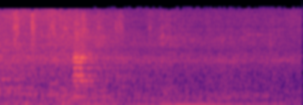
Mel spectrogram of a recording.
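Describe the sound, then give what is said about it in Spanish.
Steady street traffic rumbles throughout, and a car horn gives one short, fairly loud toot near the start before the road noise carries on alone. “Cruza la calle con su andadera, por un momento se tambalea y tiene miedo de estamparse contra el tráfico.”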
